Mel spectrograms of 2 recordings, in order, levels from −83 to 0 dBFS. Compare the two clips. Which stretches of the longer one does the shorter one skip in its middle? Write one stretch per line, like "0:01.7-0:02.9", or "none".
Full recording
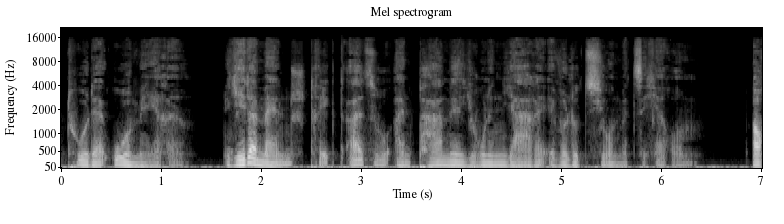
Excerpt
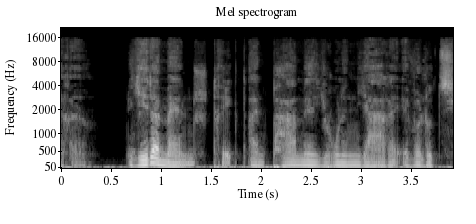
0:02.8-0:03.3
